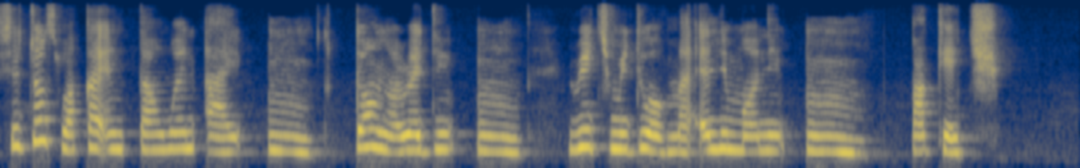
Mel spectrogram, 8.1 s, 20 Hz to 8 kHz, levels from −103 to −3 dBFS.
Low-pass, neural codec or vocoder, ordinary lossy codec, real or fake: 7.2 kHz; codec, 44.1 kHz, 7.8 kbps, DAC; none; fake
